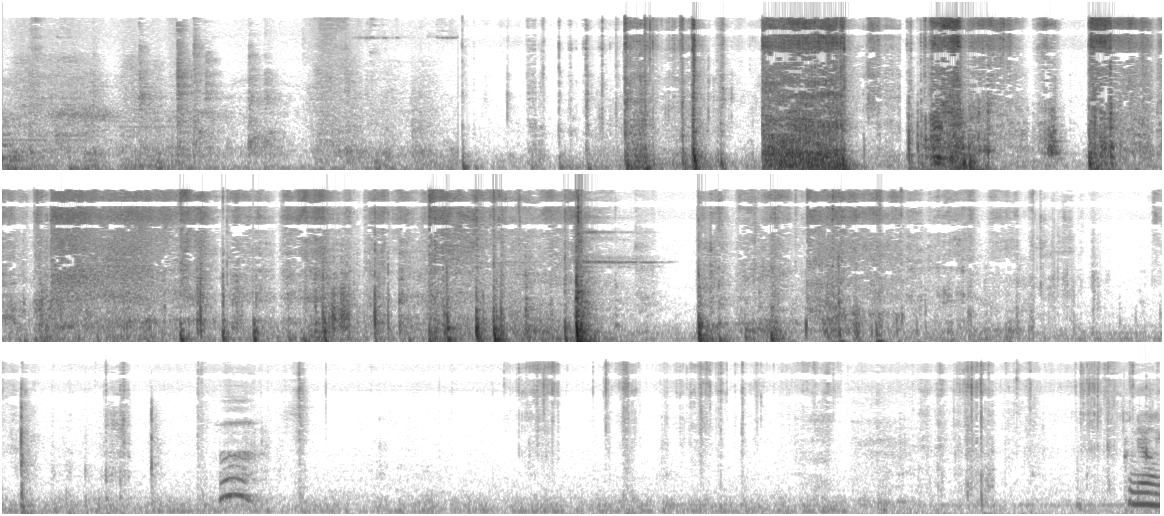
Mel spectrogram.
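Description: A delivery parcel's packaging being torn and handled: several loud tearing and crinkling bursts in the first half, then lighter rustling that dies away to near quiet.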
